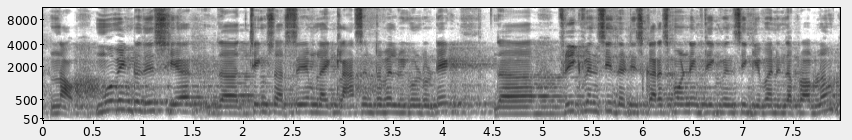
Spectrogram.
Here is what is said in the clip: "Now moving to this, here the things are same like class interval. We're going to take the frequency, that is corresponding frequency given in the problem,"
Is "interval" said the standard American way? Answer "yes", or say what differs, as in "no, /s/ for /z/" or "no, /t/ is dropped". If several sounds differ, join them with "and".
yes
